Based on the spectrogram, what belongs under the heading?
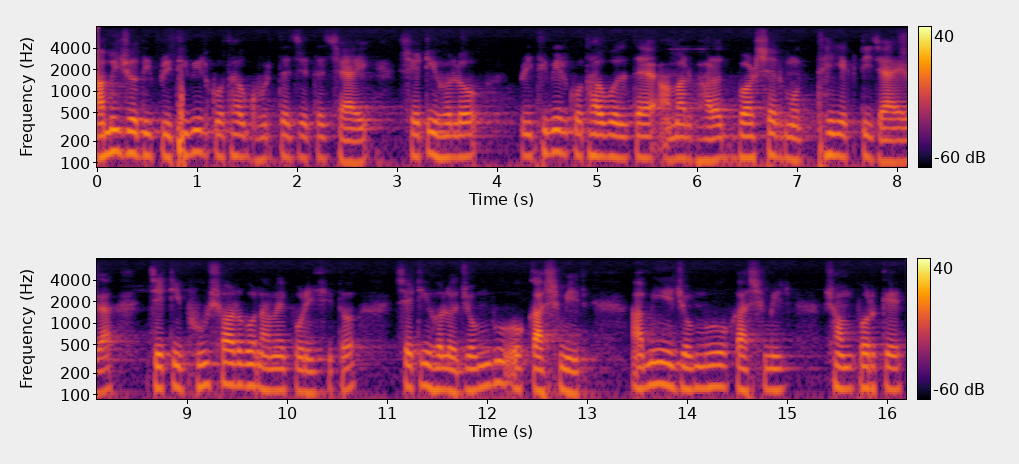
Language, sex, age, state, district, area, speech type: Bengali, male, 30-45, West Bengal, Purulia, urban, spontaneous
